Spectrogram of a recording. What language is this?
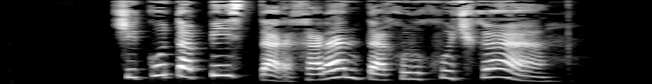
Ambo-Pasco Quechua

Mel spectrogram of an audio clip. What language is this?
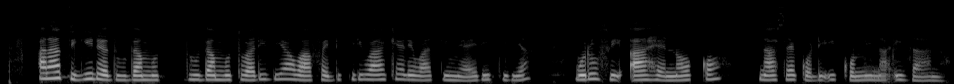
Kikuyu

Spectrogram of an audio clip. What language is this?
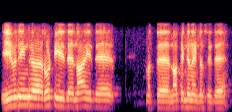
Kannada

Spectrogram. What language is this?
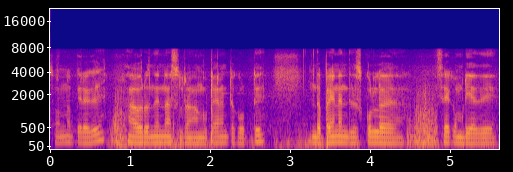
Tamil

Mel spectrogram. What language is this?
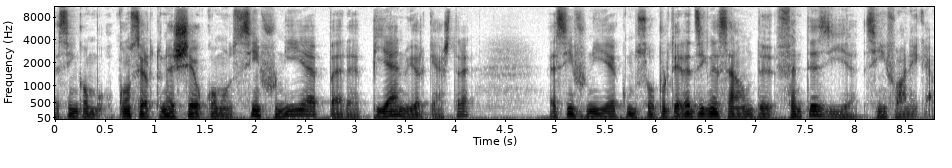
Portuguese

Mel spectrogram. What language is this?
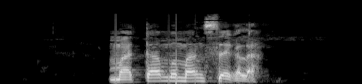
Basaa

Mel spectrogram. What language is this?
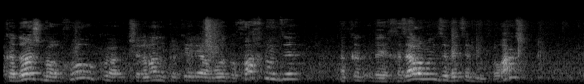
Hebrew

